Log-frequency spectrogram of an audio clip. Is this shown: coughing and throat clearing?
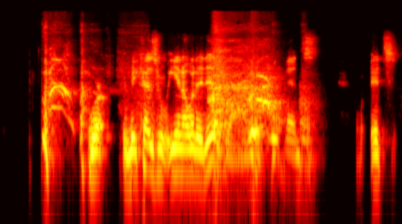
yes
